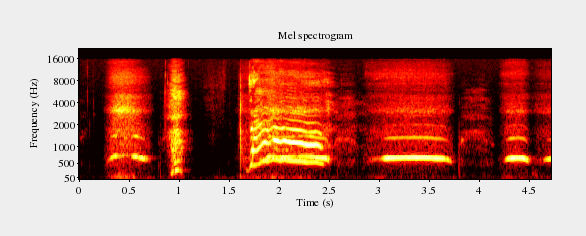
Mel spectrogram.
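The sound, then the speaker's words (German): A voice imitates an owl with a series of hooting, whistly calls, some wavering and rising in pitch, interspersed with breathy gasps and short pauses, sounding fairly loud and alone. “Und dann gibt es Eulen und die machen...”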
